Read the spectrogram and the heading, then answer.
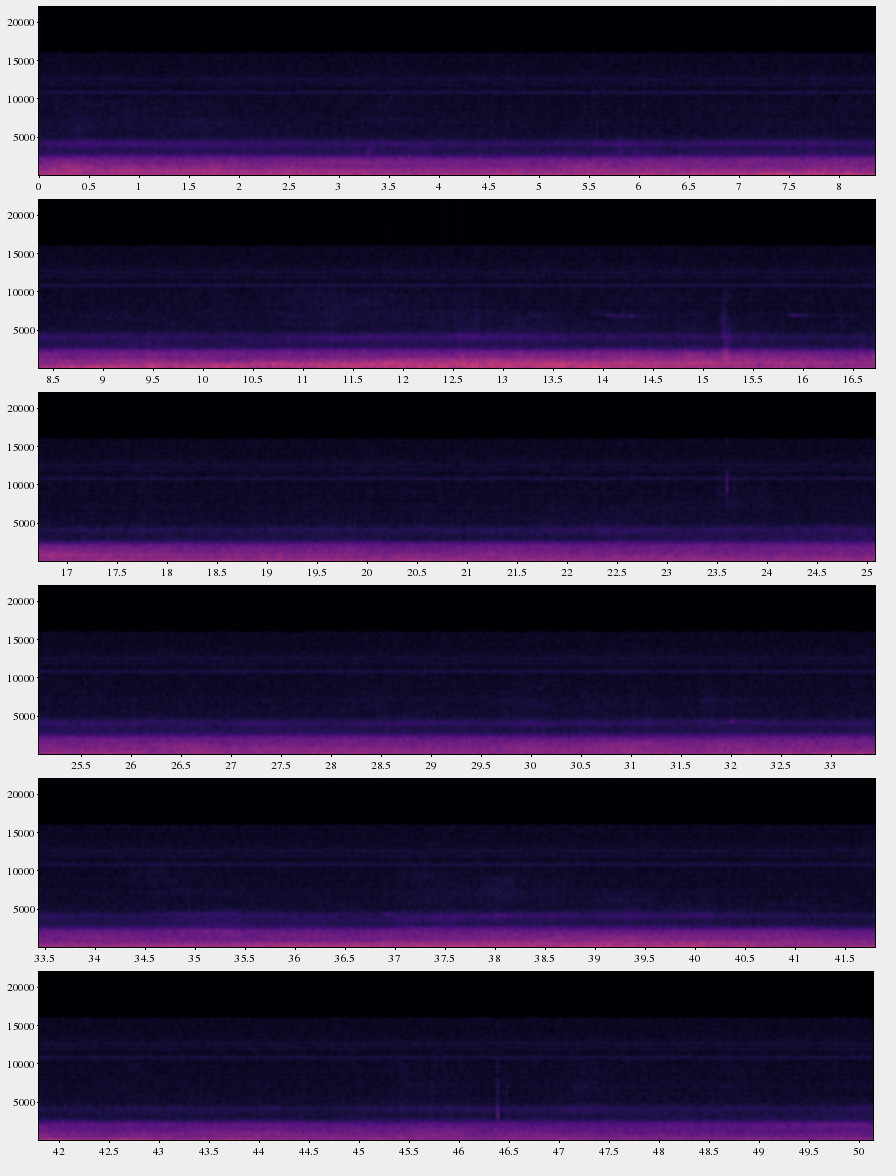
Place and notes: Sloneczne lake, Szczecin, Poland
Sloneczne lake in the night.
